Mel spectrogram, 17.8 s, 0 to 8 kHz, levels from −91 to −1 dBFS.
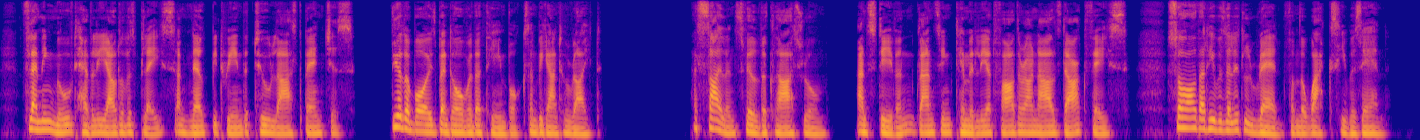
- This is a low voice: Yes, low, 100 Hz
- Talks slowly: No, average, 175 wpm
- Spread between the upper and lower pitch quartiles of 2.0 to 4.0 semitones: Yes, average, 2.7 semitones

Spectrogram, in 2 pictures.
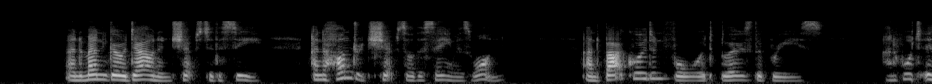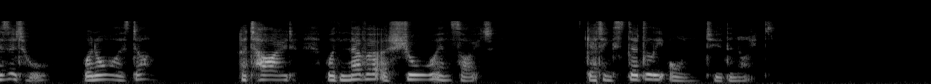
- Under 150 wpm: No, average, 155 wpm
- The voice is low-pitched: No, high, 205 Hz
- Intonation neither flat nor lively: Yes, average, 3.0 semitones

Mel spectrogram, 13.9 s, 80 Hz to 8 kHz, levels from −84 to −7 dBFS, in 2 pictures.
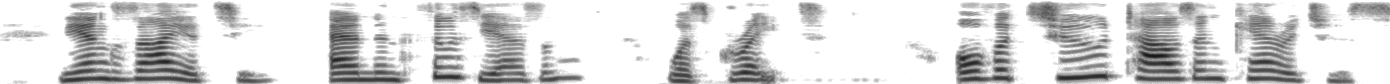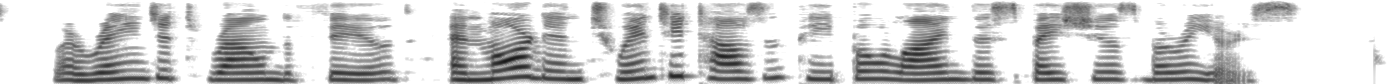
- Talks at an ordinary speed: No, slow, 100 wpm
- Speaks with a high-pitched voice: Yes, very high, 255 Hz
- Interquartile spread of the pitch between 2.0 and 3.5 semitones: Yes, average, 2.9 semitones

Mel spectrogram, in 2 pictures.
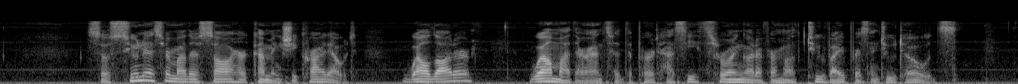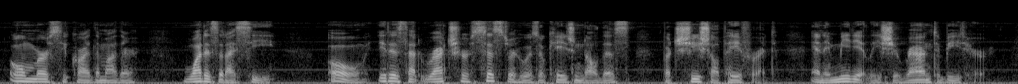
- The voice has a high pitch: No, low, 105 Hz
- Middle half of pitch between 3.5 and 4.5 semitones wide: No, wide, 5.4 semitones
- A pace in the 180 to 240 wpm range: Yes, average, 190 wpm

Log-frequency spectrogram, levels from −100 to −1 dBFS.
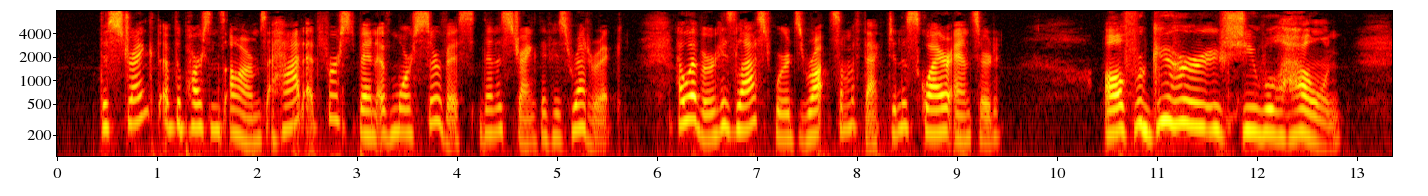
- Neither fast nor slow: Yes, average, 170 wpm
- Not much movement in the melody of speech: No, average, 4.1 semitones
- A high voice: Yes, high, 230 Hz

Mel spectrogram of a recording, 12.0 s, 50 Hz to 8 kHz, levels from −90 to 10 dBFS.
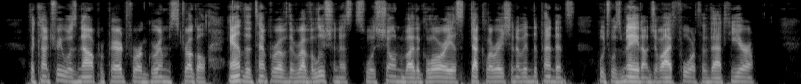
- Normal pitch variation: No, narrow, 1.7 semitones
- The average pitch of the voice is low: Yes, low, 115 Hz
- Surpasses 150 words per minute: Yes, average, 160 wpm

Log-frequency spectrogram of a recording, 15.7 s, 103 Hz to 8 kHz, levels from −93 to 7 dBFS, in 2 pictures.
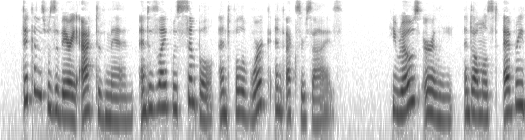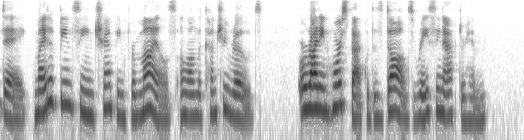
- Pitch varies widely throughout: No, average, 4.4 semitones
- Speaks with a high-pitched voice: Yes, high, 230 Hz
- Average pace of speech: Yes, average, 170 wpm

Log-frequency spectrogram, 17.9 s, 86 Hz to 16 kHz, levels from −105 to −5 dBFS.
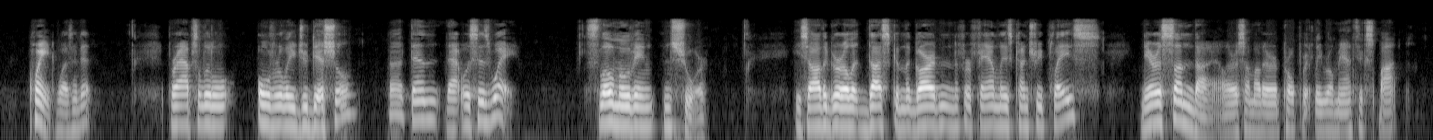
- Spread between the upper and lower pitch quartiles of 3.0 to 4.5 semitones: No, narrow, 2.4 semitones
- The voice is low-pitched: No, medium, 150 Hz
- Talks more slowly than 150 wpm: Yes, average, 140 wpm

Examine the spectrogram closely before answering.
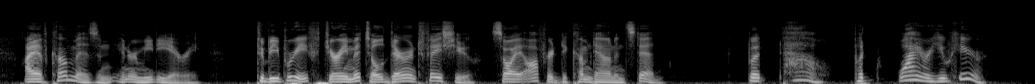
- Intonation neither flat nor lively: No, wide, 7.5 semitones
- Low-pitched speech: Yes, low, 125 Hz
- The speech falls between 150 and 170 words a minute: Yes, average, 160 wpm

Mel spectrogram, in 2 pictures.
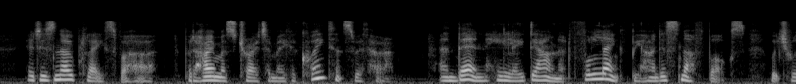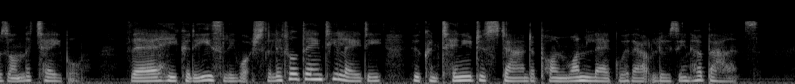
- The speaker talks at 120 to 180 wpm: No, average, 195 wpm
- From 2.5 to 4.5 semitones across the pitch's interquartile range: Yes, average, 3.4 semitones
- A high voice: No, medium, 170 Hz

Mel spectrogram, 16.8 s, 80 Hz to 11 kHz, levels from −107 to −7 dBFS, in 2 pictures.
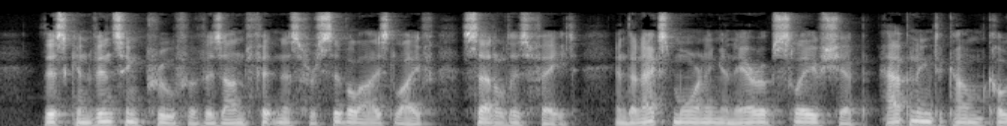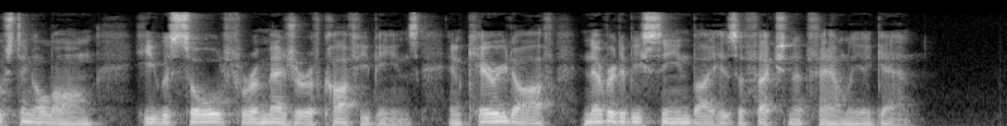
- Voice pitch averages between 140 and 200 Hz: No, very low, 90 Hz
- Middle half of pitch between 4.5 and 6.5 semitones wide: No, average, 2.9 semitones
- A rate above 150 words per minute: Yes, average, 170 wpm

